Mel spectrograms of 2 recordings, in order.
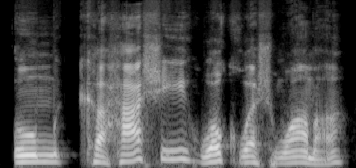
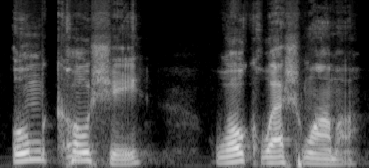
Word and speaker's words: Umkhosi Wokweshwama: It's the first one is three syllables. It's Umkhosi. And then it looks like woe is a syllable, kwe, and then shwama. Yeah, I pronounce it as Umkhosi Wokweshwama.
